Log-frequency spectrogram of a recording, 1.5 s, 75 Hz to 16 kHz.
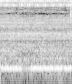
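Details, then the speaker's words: Ford F250 that was shaking, misfiring and whistling like a pressure cooker, during a functional test with a hose covered by hand: steady, even idle hum, the earlier misfire gone, engine running evenly. "incluso el miss fire que se escuchaba y hasta el motor está trabajando pareja"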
